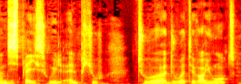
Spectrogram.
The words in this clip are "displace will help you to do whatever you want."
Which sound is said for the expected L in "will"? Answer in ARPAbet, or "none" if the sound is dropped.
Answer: L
